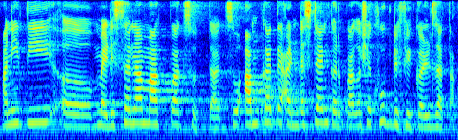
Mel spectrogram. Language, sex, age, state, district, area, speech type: Goan Konkani, female, 18-30, Goa, Bardez, urban, spontaneous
